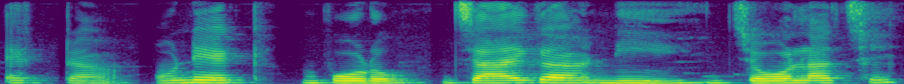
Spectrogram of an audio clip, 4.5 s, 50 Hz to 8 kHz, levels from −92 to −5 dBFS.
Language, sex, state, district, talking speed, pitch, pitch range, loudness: Bengali, female, Tripura, West Tripura, 90 wpm, 215 Hz, 200-220 Hz, -16 LUFS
